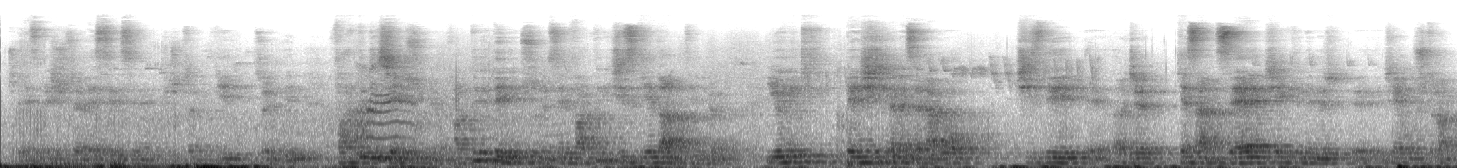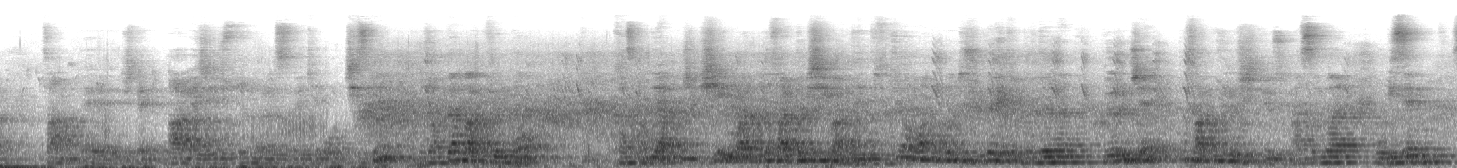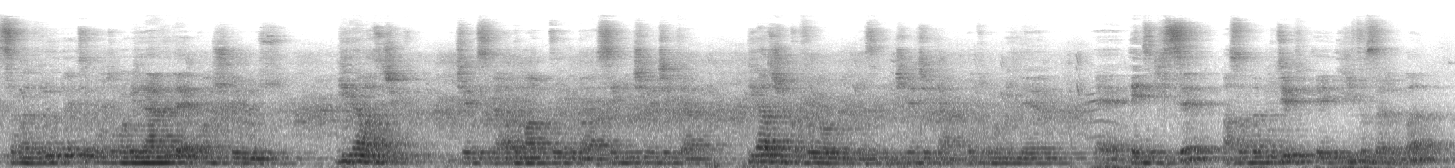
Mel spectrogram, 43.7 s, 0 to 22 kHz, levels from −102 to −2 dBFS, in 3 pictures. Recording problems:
room echo; strong; dies away in 1.1 s
off-mic speech; far
animal sounds; loud; throughout; 9 dB below the speech
uneven, jittery; strongly; from 8 to 41 s

